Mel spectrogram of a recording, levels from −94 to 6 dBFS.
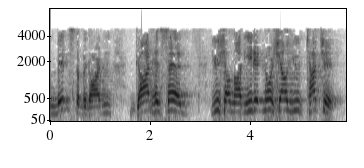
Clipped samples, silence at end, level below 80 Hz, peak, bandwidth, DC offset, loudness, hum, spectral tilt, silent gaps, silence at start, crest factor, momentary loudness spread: under 0.1%; 0.2 s; -48 dBFS; 0 dBFS; 5 kHz; under 0.1%; -13 LUFS; none; -8 dB/octave; none; 0 s; 14 dB; 8 LU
